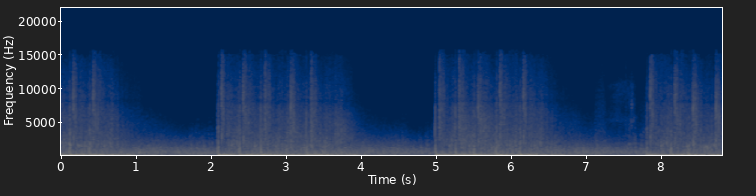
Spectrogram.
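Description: Anti-aircraft guns fire in rapid bursts of cracks.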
